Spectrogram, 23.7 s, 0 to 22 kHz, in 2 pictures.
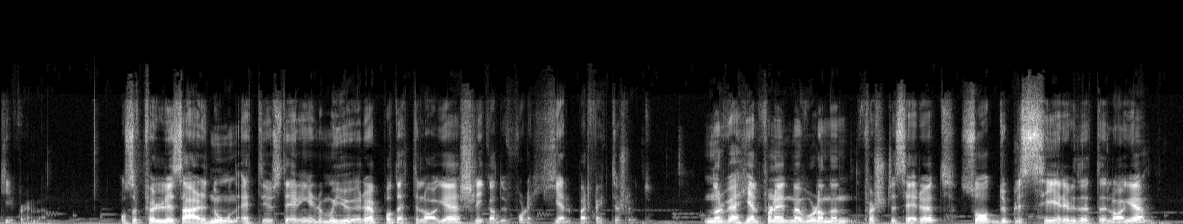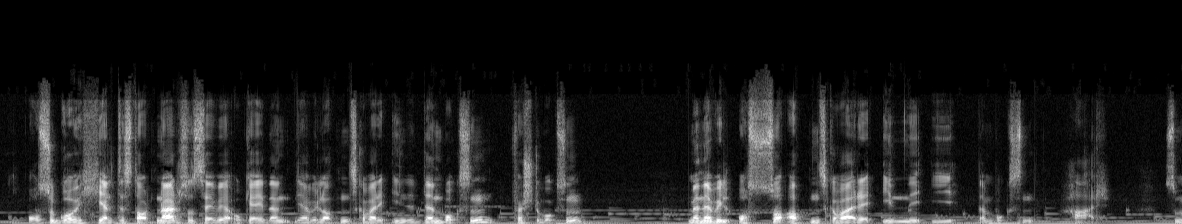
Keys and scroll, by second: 8.3 space, 11.4 super+d.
